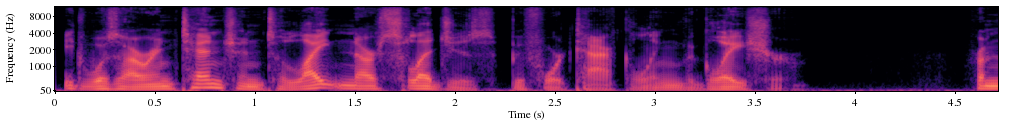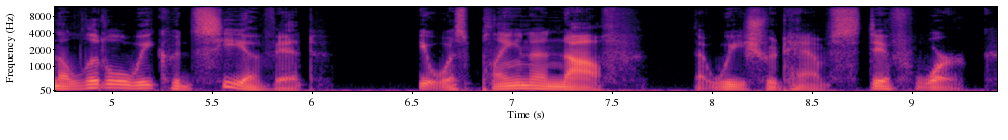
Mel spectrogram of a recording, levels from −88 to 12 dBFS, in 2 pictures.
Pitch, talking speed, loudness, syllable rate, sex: 95 Hz, 190 wpm, -21 LUFS, 5.1 syllables/s, male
